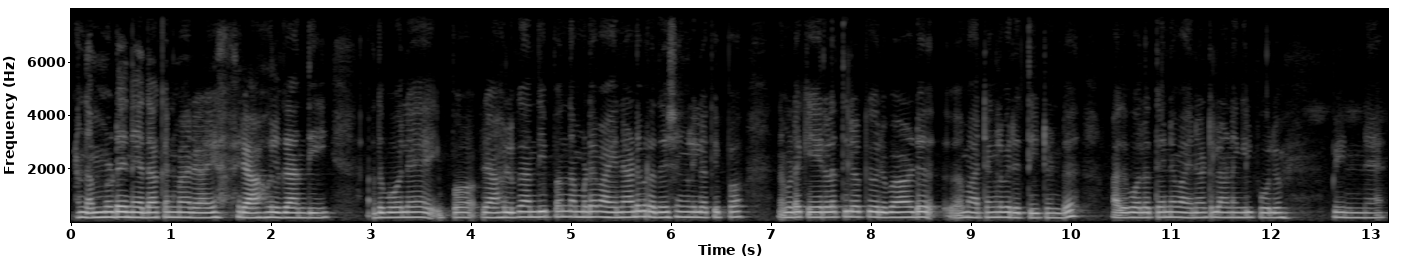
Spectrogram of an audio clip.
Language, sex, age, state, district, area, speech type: Malayalam, female, 45-60, Kerala, Wayanad, rural, spontaneous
